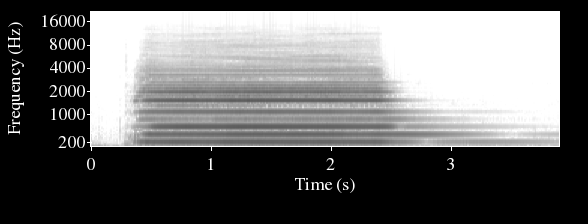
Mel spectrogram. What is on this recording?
Cello - A3 - other
Part of the Good-sounds dataset of monophonic instrumental sounds.
instrument::cello
note::A
octave::3
midi note::45
good-sounds-id::432
dynamic_level::mf
Recorded for experimental purposes
A3, cello, good-sounds, multisample, neumann-U87, single-note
